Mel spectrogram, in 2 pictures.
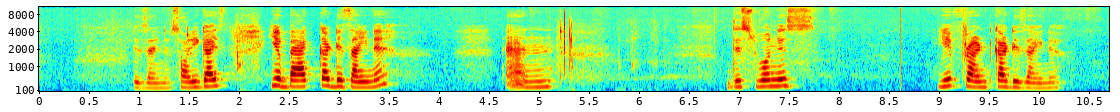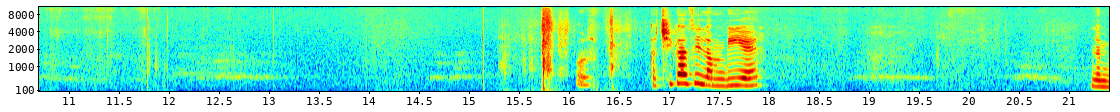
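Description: A young woman speaks calmly close by, in short bursts.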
